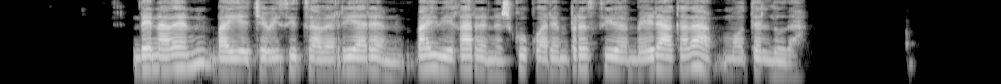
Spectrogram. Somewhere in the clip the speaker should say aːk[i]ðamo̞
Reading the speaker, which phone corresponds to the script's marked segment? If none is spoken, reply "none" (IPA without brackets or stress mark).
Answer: a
